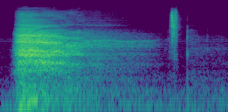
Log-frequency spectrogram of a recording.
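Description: A man's long, weary sigh, loudest at the start and trailing off over about a second and a half, followed by a brief lip click.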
